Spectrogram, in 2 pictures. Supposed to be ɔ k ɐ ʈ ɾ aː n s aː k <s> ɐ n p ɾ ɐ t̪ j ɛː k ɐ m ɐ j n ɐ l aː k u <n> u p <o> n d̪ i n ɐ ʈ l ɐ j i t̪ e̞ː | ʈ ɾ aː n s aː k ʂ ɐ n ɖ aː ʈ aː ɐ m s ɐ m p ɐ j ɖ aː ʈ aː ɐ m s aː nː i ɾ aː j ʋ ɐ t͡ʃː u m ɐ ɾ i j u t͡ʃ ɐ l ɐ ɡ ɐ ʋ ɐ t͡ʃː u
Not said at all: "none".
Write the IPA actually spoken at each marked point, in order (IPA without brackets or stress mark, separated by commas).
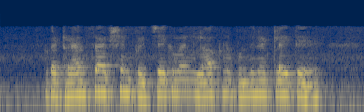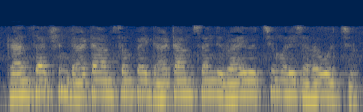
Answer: ʂ, n, o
